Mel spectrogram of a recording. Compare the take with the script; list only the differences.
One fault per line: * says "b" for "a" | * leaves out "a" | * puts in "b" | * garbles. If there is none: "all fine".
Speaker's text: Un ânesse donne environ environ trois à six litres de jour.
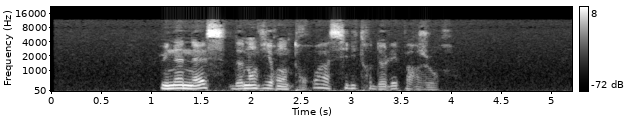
* says "Une" for "Un"
* leaves out "environ"
* puts in "lait par"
